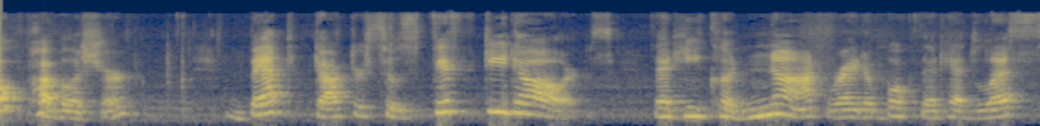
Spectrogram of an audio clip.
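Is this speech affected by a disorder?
No.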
